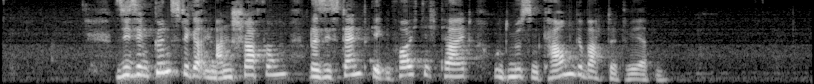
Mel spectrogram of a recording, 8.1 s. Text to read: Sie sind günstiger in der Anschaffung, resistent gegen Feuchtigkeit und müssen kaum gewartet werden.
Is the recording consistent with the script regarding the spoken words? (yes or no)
no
